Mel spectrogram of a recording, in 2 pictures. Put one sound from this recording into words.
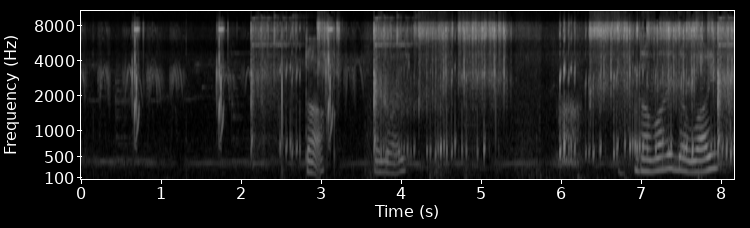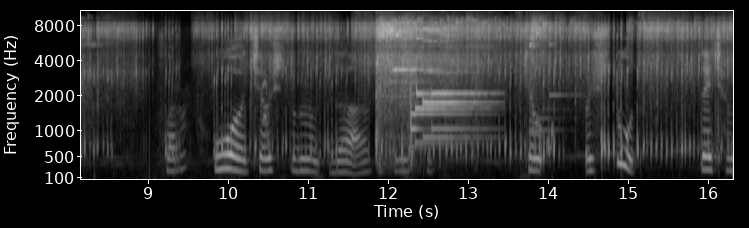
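Bright chimes ring as diamonds are collected.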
